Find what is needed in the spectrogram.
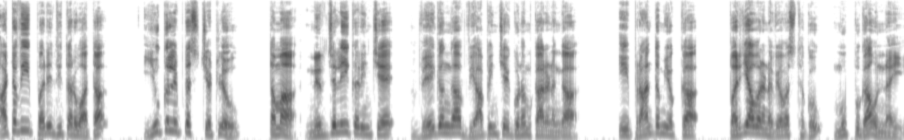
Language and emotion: Telugu, neutral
